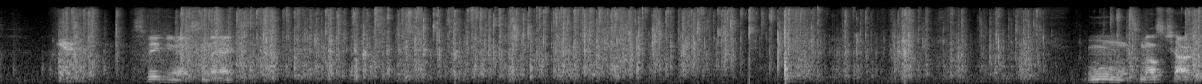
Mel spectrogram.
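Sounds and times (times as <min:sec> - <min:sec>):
plastic snack bag crinkling: 0:00.5 - 0:12.0
plastic bag snapping: 0:00.6 - 0:12.0.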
